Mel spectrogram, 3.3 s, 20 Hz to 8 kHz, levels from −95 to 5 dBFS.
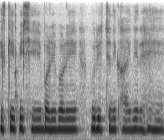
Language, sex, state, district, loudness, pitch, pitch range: Hindi, female, Uttar Pradesh, Jalaun, -15 LUFS, 175 Hz, 170-180 Hz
